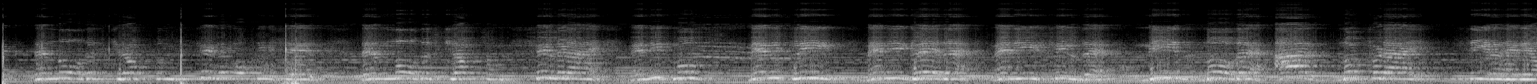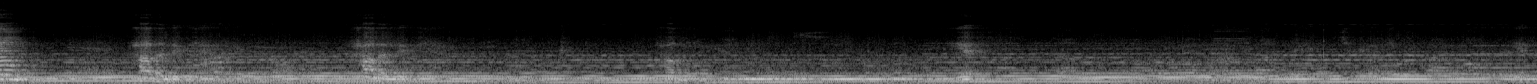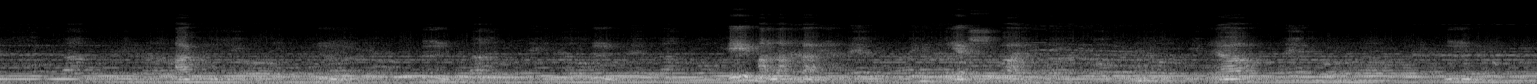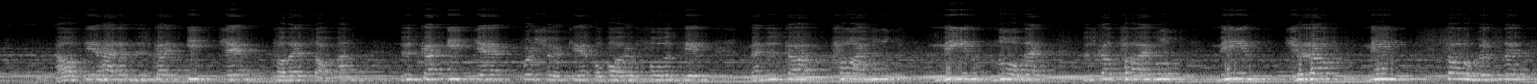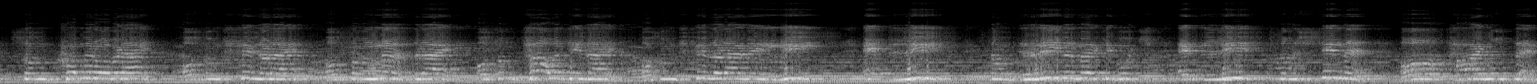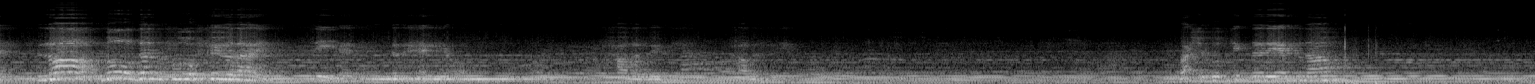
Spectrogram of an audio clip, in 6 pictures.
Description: JESUS CHURCHE, 19.12.10.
